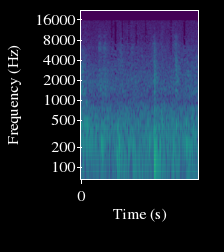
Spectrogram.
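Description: Quiet room noise with a few faint handling sounds and a soft knock about one and a half seconds in.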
